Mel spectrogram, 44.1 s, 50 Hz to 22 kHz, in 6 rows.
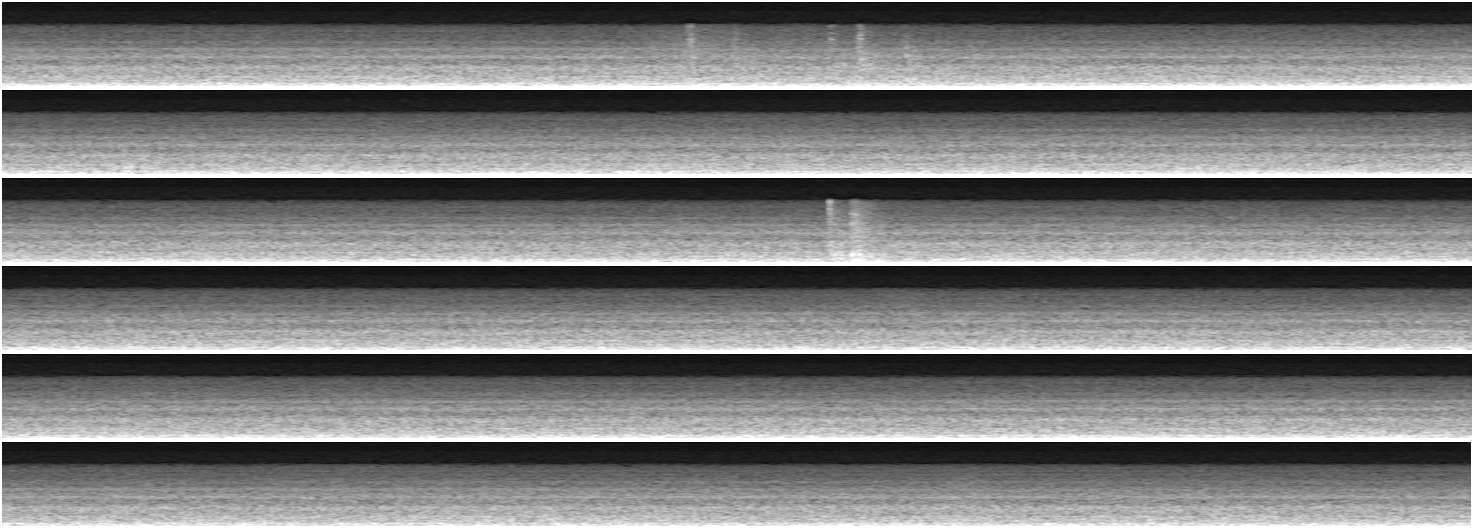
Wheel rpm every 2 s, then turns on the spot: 0, 0, 0, 0, 0, 0, 0, 0, 0, 0, 0, 0, 0, 0, 0, 0, 0, 0, 0, 0, 0, 0.
none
